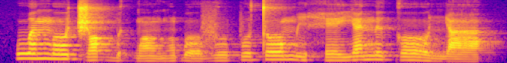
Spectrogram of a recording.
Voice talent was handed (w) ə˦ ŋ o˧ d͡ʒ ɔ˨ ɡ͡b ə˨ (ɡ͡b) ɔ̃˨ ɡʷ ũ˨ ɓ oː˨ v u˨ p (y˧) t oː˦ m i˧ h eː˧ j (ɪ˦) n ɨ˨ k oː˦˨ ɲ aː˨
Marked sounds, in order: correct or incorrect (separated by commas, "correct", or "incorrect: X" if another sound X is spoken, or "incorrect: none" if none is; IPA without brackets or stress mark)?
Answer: correct, correct, incorrect: u˧, incorrect: ɛ˦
